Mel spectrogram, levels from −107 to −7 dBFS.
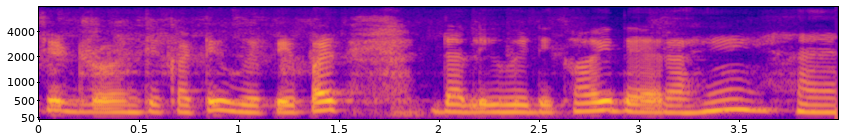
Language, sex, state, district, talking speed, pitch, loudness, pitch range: Hindi, female, Maharashtra, Aurangabad, 180 wpm, 210 Hz, -29 LUFS, 195-240 Hz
